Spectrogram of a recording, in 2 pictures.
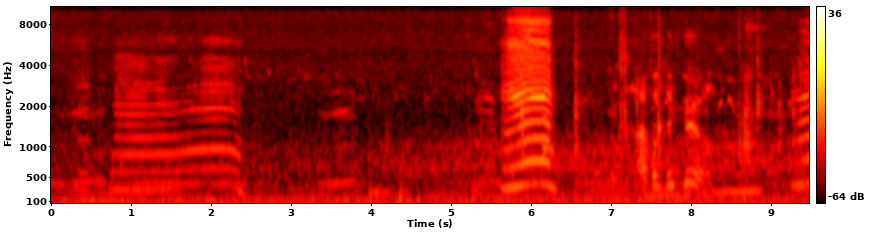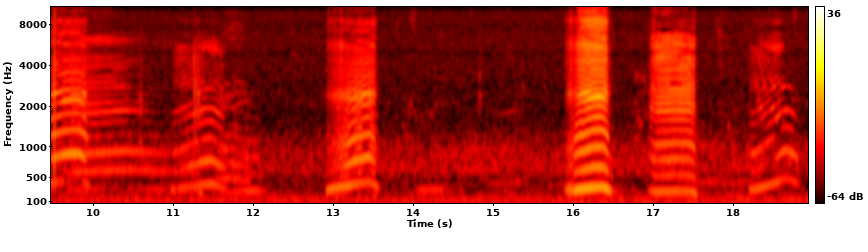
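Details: Alpacas on a farm in Townville, South Carolina, recorded up close on a phone: a series of short, tonal hums, some wavering and rising, others falling, spaced irregularly over steady low background rumble, with occasional sharp knocks and quiet human voices.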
